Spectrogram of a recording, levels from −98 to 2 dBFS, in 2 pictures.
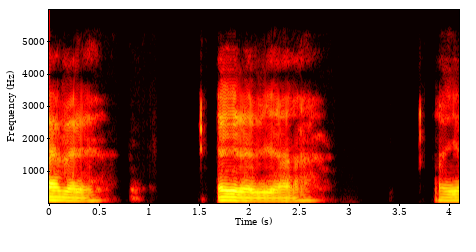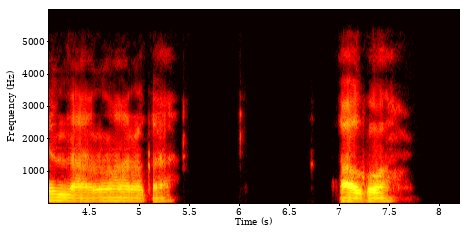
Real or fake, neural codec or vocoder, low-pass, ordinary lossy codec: fake; codec, 16 kHz, 8 kbps, FreqCodec, smaller model; 5.4 kHz; none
